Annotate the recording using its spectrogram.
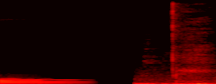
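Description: Overtone singing: a held low vocal drone with its overtones standing out as steady tones, fading out about a second in. A brief dead gap follows, then faint room tone with a small click.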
